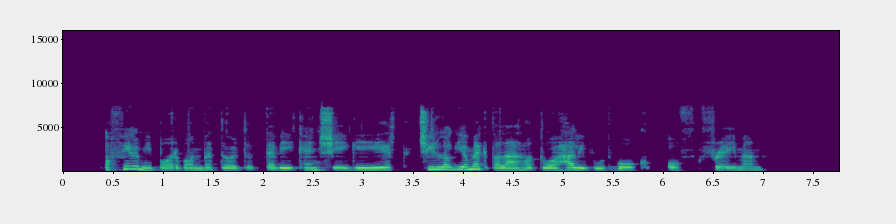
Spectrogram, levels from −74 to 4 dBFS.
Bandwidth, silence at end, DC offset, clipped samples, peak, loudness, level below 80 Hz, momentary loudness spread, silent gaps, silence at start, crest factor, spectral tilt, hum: 7.6 kHz; 0.75 s; under 0.1%; under 0.1%; -4 dBFS; -20 LUFS; -62 dBFS; 10 LU; 5.96-6.03 s; 0.4 s; 16 dB; -4 dB/octave; none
